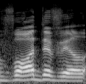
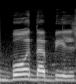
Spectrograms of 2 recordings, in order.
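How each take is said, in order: First: It is said with the American pronunciation. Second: It is said with the Filipino pronunciation. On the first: "But in America, of course, it's a vaudeville" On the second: "pero vaudeville siya nga sa Pilipinas"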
